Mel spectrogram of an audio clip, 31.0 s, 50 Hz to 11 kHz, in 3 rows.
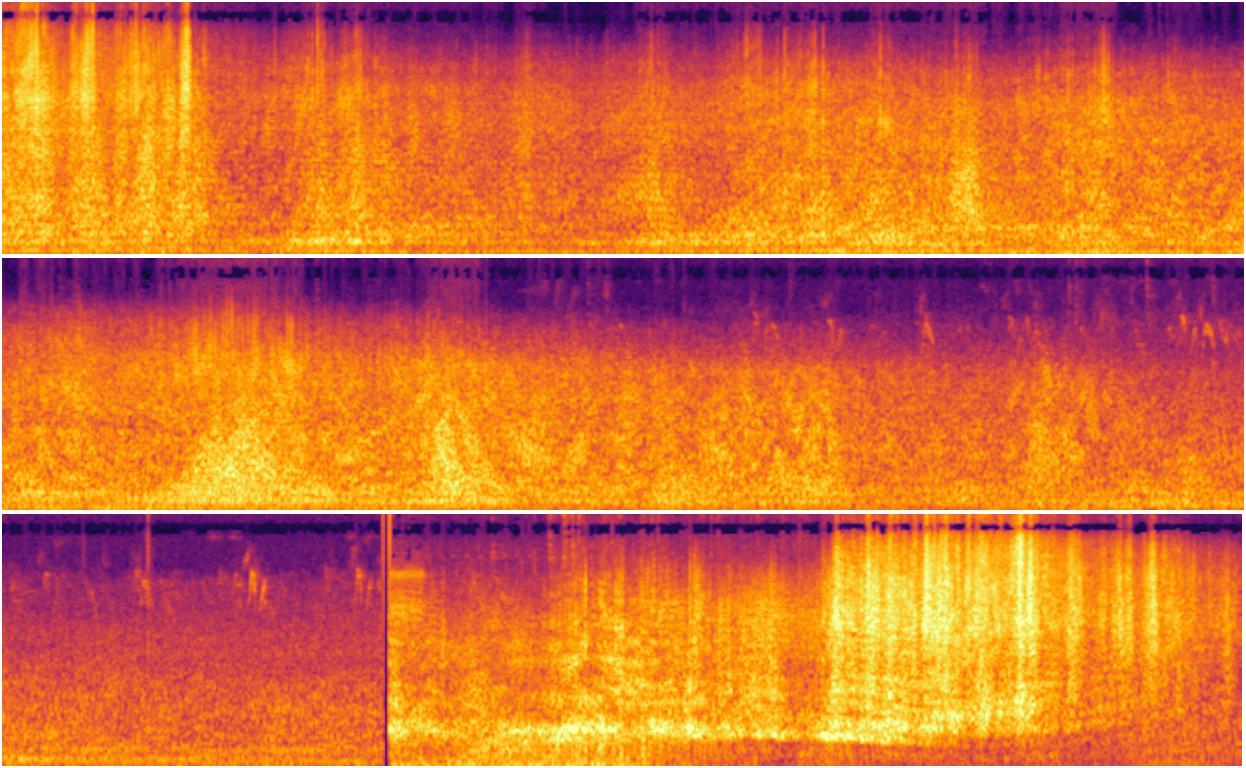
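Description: Jet engine noise from a Blue Angels F/A-18 Super Hornet flying overhead: a steady roar that swells and eases, then grows louder and brighter near the end as a jet passes closer.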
